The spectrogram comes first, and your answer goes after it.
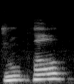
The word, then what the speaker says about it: Drupal: was finally um um released and um it's pronounced drupal and it comes from the dutch word drupal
